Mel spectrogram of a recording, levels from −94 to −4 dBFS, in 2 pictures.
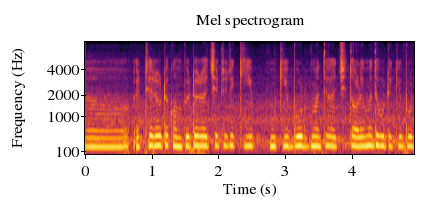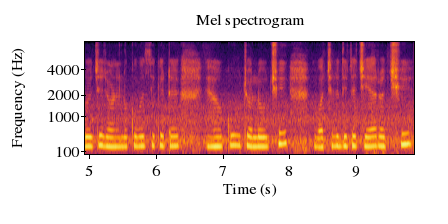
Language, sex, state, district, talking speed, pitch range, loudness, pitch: Odia, female, Odisha, Khordha, 165 wpm, 195-215 Hz, -16 LUFS, 205 Hz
